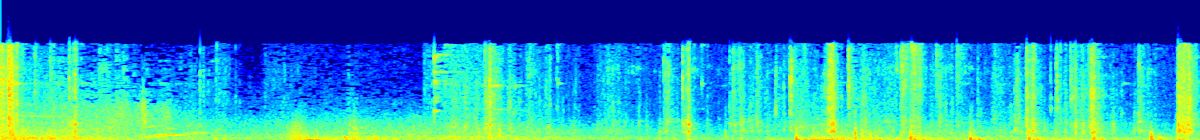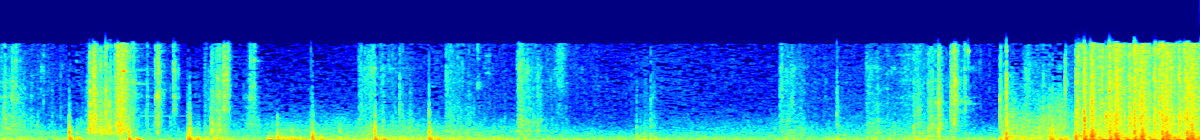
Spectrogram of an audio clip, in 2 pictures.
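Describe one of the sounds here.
Gunshots crack in the distance, on and off.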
